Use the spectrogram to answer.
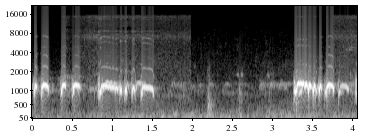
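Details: A wild local zebra dove sings actively in a recording used to attract other zebra doves. Short staccato coos are followed by a rolling, stuttering phrase, a quiet pause, then another burst of quick purring notes.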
